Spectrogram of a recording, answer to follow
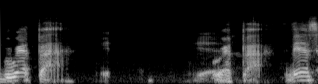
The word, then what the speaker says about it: Retba: Retba.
